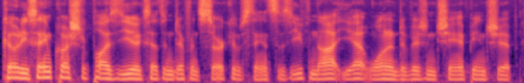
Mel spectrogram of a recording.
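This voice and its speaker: Mellow, creaky-voiced man hosting casual banter. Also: medium pitch, fairly even intonation, fairly quick, no echo, studio quality. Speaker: host of a fantasy football league podcast.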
